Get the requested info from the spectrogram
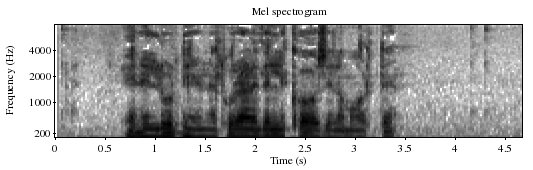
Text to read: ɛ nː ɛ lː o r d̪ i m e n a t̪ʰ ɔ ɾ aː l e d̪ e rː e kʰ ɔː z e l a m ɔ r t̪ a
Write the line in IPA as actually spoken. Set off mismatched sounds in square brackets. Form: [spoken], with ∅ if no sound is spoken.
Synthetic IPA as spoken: ɛ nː [e] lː o r d̪ i [n] e n a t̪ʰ [u] ɾ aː l e d̪ e [lː] e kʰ ɔː z e l a m ɔ r t̪ [e]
